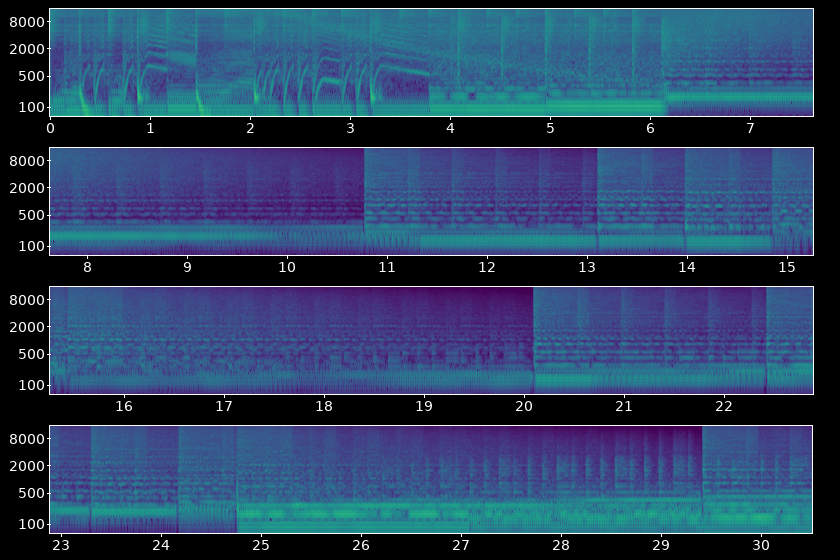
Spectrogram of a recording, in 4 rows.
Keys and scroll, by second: 0.0 t, 0.5 r, 2.1 super+s, 4.0-4.7 typing, 7.5 super+s, 14.5 space, 14.6 1, 15.6 t, 17.6 super+z, 19.6 super+s.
